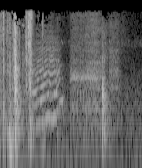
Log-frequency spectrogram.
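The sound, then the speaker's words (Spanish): A pickup truck door opens: a sharp latch clunk, a brief mechanical whirring creak as it swings, then a final click after a short pause, with no talking. “Mira a Holly, triste, y abre la puerta.”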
